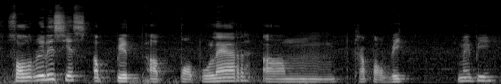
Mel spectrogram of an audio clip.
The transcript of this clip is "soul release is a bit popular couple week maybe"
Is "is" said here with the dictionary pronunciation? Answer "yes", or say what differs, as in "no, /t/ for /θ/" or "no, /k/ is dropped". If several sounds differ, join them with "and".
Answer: no, /s/ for /z/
